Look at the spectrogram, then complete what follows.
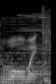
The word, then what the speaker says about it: Warwick: it to be pronounced that's what I do with Warwick even though it should be Warick Razo is ready to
